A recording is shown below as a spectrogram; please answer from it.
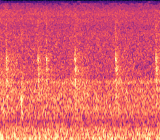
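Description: Faint light ticks, a few of them at uneven spacing, over a low steady hum.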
